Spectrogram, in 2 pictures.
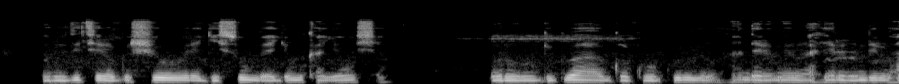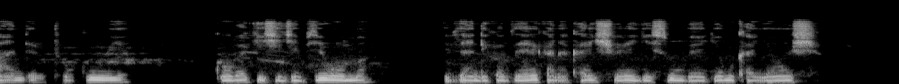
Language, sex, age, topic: Rundi, male, 18-24, education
